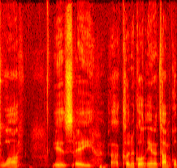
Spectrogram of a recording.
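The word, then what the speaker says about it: Hua: Waugh, it's pronounced H-U-A as Waugh, is a clinical and anatomical pathologist.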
